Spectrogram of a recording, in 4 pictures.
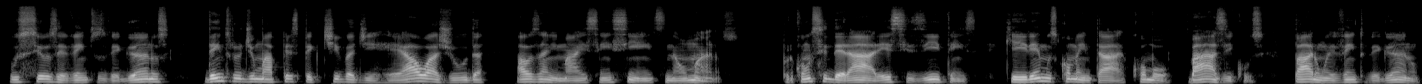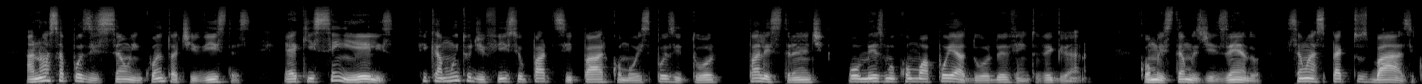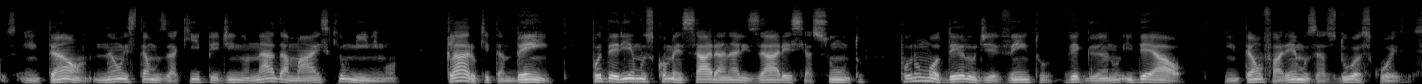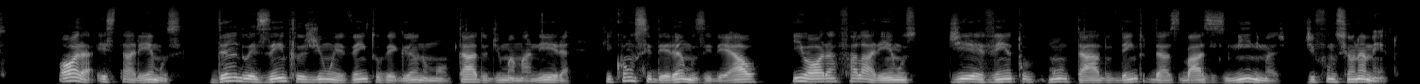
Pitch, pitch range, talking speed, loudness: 110 Hz, 100-130 Hz, 125 wpm, -25 LUFS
